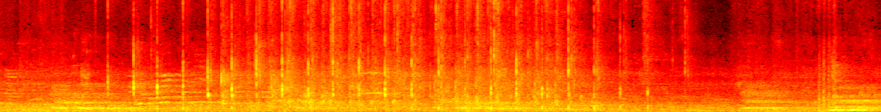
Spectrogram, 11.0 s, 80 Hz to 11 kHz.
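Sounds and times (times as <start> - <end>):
murmur of a hall: 0.0 - 11.0.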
